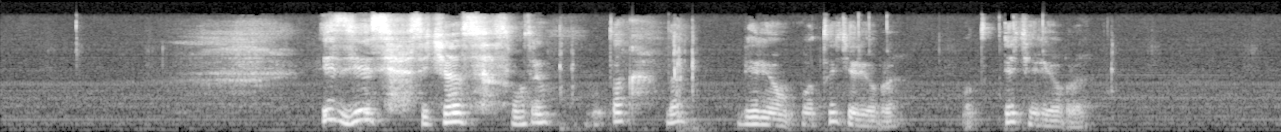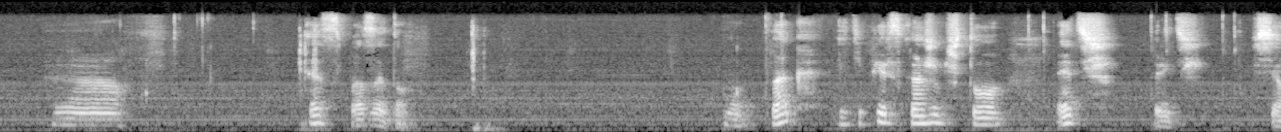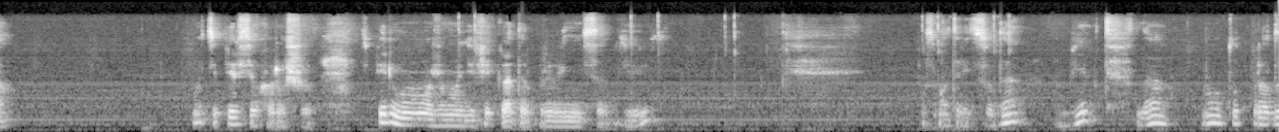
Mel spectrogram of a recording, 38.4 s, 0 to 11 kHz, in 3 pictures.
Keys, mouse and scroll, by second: 1.2-5.4 scroll up 5, 5.6 KP_1, 8.4 shift+click, 8.7 shift+click, 10.0 shift+click, 10.2 shift+click, 11.3-14.9 scroll down 5, 15.8 s, 23.1-25.1 drag, 26.0-27.6 scroll down 10, 30.2-32.2 drag, 32.8 click, 34.8-37.1 drag, 37.1-38.4 scroll up 6.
